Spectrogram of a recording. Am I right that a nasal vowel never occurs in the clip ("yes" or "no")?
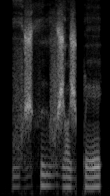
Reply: no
